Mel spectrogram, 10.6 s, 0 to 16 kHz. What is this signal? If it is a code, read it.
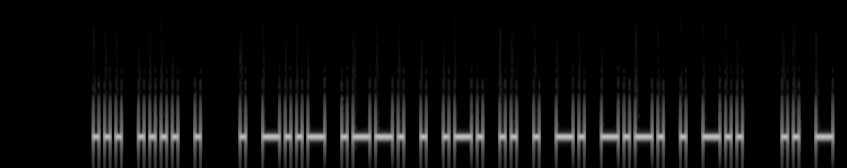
Morse code, heard as a keyed tone, about 17 wpm, 700 Hz. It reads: SHE EXPERIENCED IT
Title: Sentences from Top 1100 Words 17wpm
